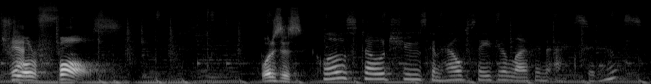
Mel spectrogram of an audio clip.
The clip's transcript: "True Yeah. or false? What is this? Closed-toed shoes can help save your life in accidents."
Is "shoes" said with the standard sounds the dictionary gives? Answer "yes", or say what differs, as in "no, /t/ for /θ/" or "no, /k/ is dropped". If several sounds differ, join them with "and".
yes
